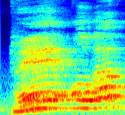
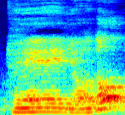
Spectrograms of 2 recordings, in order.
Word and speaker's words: 되어: 돼 있어 그지 그죠 그럼 얘는 발음을 어떻게 해야 된다 원래 발음은 되어가 그 뭡니까 표준 발음이라 거죠 그죠 하지만 뭐도 인정한다 되여도 표준 발음으로 인정을 해 준다는 겁니다 알겠습니까 그래서 봄이 되어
